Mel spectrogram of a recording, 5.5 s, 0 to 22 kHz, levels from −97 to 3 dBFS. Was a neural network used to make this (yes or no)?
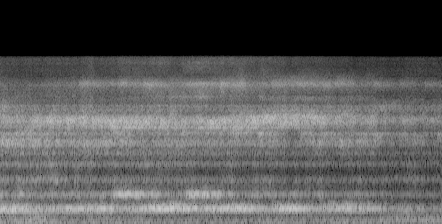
yes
